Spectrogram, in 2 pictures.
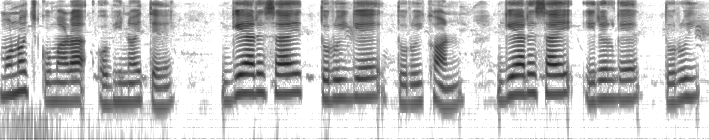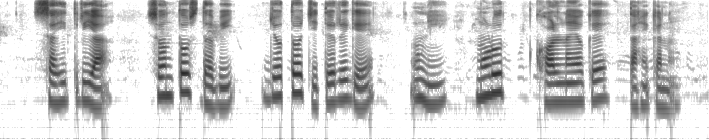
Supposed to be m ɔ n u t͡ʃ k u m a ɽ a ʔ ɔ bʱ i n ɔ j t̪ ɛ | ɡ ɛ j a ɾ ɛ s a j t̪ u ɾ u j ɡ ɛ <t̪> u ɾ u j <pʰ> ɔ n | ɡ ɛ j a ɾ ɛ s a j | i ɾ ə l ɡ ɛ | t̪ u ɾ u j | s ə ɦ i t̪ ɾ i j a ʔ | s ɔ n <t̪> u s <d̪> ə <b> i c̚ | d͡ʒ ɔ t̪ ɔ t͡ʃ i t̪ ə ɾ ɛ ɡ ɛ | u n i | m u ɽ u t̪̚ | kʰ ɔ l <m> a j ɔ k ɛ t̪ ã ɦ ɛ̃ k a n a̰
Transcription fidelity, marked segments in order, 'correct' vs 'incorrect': correct, incorrect: kʰ, correct, correct, correct, incorrect: n

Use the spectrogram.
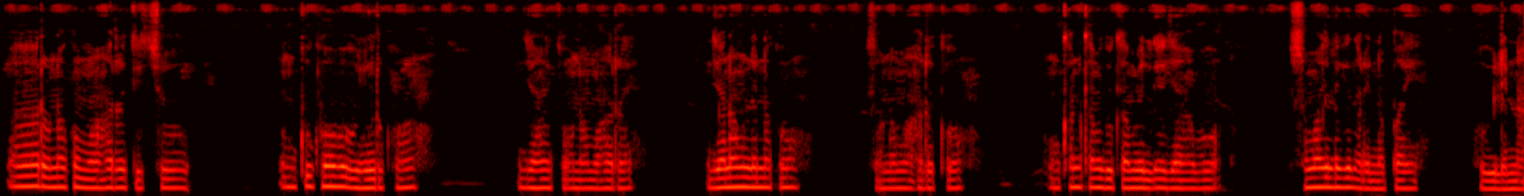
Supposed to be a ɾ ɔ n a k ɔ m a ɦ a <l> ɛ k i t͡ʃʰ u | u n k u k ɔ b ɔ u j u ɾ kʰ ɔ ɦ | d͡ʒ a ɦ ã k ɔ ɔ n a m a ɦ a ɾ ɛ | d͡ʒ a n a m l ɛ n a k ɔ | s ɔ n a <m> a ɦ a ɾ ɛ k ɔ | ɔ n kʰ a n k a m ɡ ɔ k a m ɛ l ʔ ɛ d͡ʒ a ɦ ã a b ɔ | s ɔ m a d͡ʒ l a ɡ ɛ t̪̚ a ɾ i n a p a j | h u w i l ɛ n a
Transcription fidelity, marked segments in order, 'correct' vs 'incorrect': incorrect: ɾ, correct

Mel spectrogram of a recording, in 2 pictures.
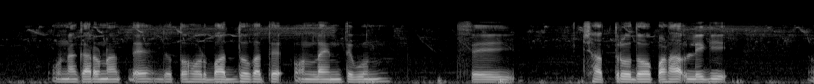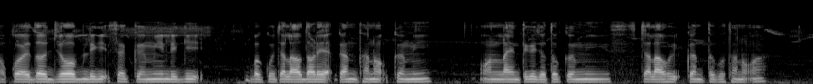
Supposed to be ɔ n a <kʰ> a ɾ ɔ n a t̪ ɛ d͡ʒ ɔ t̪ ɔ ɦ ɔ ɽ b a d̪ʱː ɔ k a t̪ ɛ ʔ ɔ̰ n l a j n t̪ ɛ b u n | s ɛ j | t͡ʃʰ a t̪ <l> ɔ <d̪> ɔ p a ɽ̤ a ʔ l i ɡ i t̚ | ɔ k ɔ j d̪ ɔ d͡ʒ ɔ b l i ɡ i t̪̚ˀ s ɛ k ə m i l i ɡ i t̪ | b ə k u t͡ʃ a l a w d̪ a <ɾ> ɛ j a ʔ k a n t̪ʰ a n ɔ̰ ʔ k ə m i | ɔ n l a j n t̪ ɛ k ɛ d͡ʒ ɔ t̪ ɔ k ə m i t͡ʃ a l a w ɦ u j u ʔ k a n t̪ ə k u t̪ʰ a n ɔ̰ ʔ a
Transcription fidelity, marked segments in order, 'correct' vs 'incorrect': incorrect: k, incorrect: ɾ, correct, incorrect: ɽ

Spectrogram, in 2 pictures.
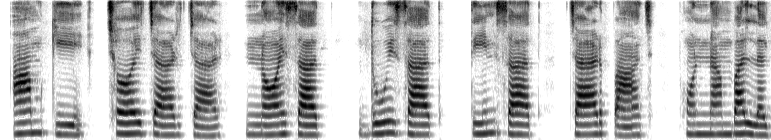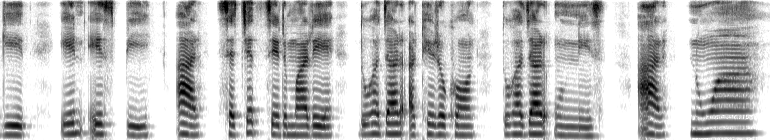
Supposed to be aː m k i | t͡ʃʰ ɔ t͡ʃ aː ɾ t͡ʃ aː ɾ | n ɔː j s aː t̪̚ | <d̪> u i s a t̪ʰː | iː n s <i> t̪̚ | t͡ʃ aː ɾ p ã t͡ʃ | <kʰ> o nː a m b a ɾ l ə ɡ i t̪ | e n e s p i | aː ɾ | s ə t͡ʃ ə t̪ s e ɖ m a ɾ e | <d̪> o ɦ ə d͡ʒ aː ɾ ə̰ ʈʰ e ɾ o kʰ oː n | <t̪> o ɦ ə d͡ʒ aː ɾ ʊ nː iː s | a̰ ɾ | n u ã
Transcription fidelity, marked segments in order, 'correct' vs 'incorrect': correct, incorrect: a, incorrect: pʰ, correct, incorrect: d̪

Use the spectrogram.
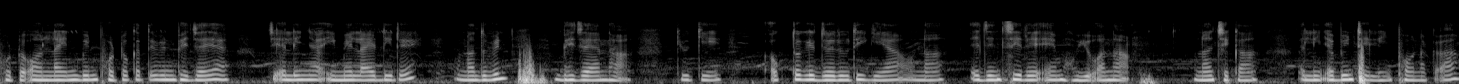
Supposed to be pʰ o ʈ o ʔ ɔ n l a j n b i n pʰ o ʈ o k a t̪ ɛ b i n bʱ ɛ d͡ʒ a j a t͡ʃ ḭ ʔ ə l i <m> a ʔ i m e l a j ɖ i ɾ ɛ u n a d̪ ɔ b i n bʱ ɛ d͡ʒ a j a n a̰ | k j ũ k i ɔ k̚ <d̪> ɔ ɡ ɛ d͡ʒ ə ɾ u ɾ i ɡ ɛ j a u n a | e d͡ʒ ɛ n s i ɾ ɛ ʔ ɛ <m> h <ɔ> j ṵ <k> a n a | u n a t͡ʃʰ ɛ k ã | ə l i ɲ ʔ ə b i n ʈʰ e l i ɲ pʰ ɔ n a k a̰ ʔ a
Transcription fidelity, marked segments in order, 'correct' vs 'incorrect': incorrect: ɲ, incorrect: t̪, correct, incorrect: u, incorrect: ʔ

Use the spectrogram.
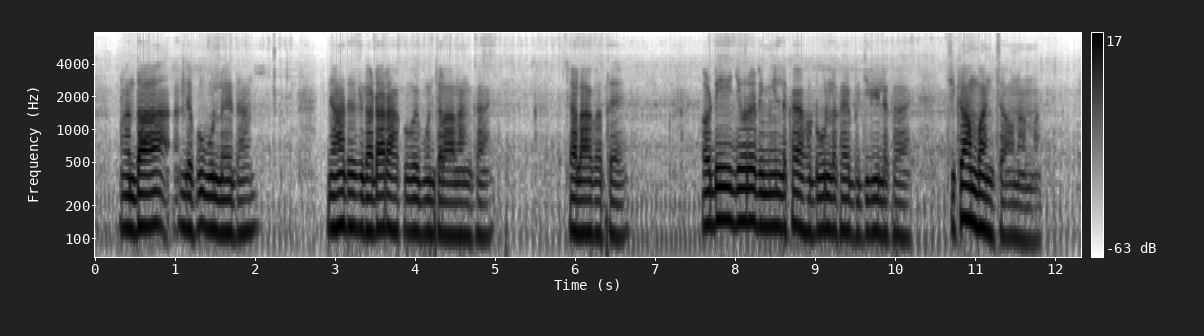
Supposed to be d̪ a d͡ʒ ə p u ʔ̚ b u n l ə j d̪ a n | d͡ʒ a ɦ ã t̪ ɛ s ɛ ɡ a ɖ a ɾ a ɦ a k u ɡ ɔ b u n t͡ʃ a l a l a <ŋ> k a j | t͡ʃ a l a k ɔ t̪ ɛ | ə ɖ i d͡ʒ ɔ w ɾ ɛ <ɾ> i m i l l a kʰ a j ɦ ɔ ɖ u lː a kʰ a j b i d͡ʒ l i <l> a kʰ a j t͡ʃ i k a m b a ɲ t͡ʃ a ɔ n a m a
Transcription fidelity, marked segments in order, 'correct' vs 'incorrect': correct, correct, correct

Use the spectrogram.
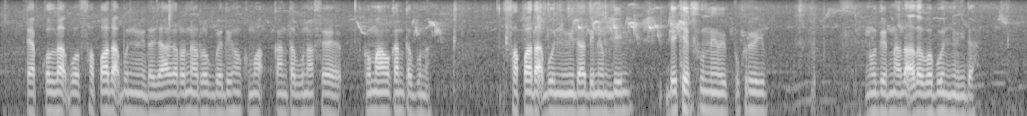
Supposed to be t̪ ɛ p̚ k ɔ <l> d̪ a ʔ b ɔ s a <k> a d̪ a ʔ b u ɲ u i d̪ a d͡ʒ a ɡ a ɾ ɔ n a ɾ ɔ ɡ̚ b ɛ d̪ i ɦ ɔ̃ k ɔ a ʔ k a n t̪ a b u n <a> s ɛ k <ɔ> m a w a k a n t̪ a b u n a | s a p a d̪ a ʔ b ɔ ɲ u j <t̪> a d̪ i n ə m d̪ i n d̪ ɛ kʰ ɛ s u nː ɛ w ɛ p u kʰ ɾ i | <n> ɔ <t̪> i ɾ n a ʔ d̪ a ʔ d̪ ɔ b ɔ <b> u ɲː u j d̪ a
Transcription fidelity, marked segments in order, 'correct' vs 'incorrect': correct, incorrect: p, correct, correct, incorrect: d̪, correct, incorrect: d̪, correct

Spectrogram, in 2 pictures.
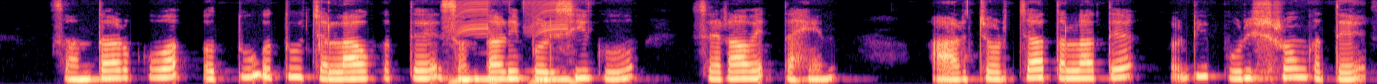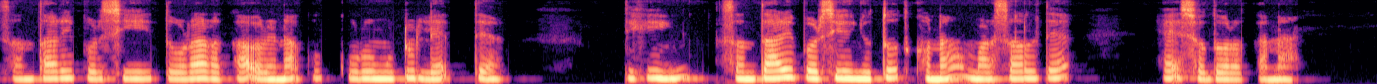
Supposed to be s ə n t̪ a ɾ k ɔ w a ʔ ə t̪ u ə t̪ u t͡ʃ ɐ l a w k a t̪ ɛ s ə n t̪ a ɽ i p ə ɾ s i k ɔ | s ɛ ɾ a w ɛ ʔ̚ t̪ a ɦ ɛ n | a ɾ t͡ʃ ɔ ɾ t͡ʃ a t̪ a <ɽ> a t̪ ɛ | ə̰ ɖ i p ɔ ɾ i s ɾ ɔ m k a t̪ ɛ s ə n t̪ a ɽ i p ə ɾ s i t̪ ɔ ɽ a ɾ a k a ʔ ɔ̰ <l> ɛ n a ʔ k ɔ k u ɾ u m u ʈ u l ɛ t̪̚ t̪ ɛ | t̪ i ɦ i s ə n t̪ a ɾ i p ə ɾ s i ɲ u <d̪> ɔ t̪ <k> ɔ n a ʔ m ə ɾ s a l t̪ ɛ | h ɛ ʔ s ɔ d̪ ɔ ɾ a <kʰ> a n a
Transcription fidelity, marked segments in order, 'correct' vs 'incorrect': incorrect: l, incorrect: ɾ, incorrect: t̪, incorrect: kʰ, incorrect: k

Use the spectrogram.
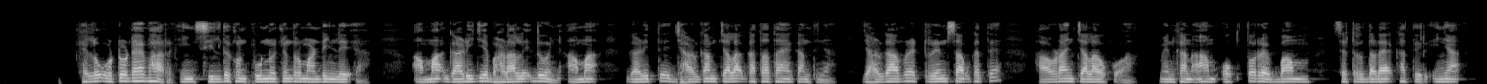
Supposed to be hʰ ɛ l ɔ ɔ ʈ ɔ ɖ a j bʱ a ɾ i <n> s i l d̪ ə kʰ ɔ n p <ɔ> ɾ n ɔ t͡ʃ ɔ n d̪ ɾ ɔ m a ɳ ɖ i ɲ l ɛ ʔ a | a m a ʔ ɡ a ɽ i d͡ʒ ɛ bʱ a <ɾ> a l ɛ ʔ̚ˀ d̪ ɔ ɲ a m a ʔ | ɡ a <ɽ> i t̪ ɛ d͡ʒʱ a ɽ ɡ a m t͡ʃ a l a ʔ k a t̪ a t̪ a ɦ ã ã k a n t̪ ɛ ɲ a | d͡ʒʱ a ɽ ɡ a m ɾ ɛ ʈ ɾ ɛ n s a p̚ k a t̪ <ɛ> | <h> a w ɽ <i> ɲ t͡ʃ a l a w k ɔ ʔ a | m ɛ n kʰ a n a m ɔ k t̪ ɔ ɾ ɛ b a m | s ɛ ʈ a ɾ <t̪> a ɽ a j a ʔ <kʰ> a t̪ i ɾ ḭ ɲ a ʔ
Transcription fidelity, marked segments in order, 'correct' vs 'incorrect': incorrect: ɲ, incorrect: u, incorrect: ɽ, correct, correct, correct, incorrect: a, incorrect: d̪, correct

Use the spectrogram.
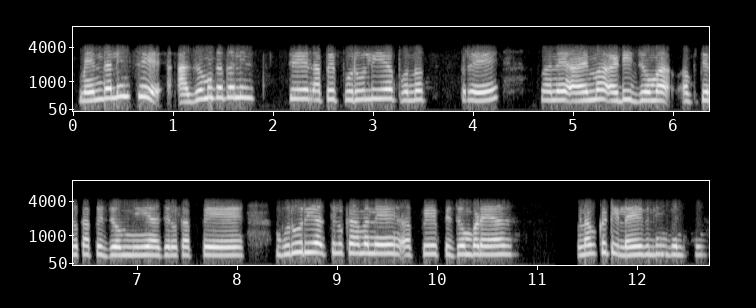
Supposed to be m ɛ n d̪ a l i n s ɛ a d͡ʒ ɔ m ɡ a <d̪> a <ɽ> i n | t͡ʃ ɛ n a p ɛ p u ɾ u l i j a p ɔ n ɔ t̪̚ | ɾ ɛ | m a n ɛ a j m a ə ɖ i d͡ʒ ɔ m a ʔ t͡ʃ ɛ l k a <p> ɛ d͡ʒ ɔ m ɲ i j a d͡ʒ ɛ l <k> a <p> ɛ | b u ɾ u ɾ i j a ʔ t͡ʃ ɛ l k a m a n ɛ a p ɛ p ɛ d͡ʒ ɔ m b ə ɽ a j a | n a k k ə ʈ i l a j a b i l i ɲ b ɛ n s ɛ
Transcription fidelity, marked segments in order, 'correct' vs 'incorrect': correct, incorrect: l, correct, correct, correct

